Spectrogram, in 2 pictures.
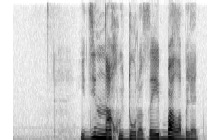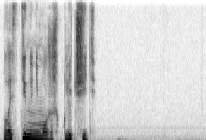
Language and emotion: Russian, angry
